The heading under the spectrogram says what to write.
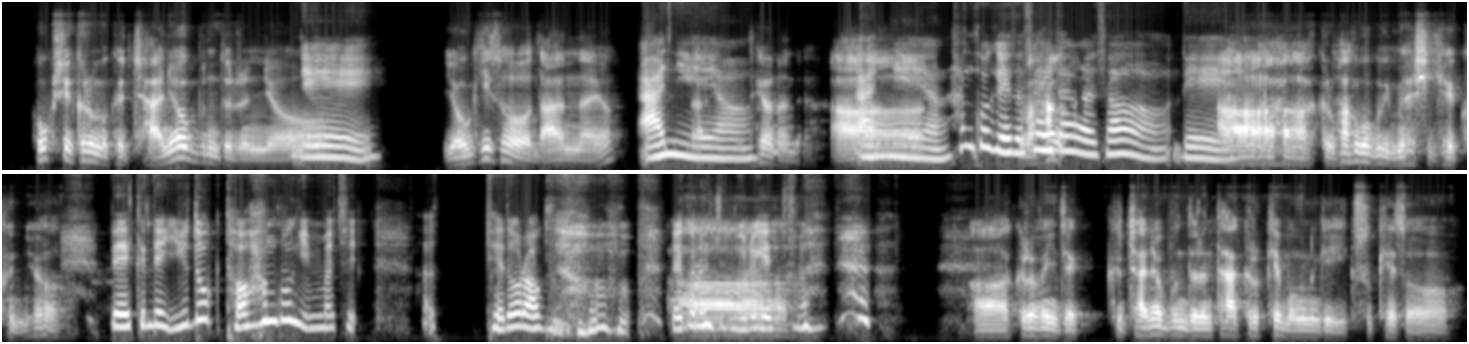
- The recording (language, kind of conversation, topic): Korean, unstructured, 가장 기억에 남는 가족 식사는 언제였나요?
- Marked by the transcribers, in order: laughing while speaking: "아. 그럼 한국 입맛이겠군요"; laugh; laughing while speaking: "되더라고요. 왜 그런진 모르겠지만"; laugh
